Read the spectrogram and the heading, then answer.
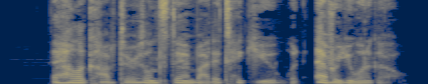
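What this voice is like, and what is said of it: Soft ASMR-style reading voice. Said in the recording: “It's a little creepy... a little scary... Reading stuff in a way that makes your body tingle”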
